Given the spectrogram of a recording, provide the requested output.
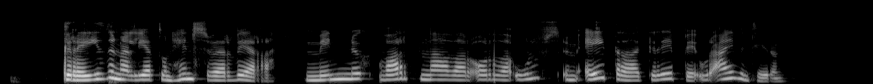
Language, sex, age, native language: Icelandic, female, 20-29, Icelandic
